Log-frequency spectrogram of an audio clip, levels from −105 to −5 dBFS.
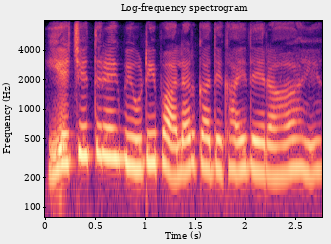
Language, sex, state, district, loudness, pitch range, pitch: Hindi, female, Madhya Pradesh, Bhopal, -16 LUFS, 235-280 Hz, 245 Hz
